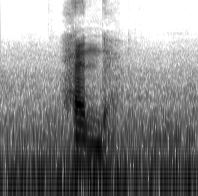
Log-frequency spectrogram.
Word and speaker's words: hand: Hand. Can you hear the D sound that I'm making while pronouncing the word hand?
